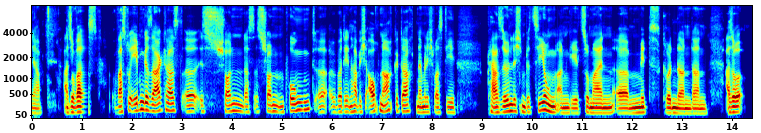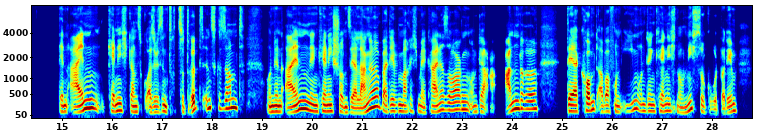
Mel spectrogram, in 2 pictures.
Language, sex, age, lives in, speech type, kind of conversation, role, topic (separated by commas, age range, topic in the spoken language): German, male, 55-59, Germany, conversation, advice, user, Wie entscheide ich zwischen einem sicheren Job und dem Risiko, meinen Karriereweg zu verändern?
